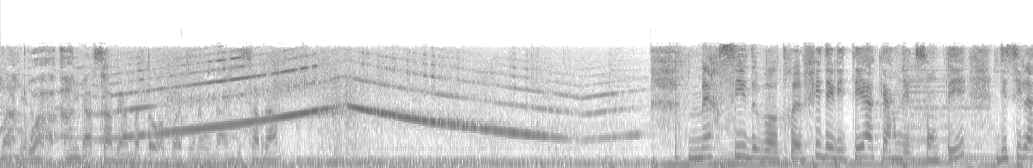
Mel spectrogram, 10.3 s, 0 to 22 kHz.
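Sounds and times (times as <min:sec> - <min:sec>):
homemade ambulance siren wailing: 0:00.0 - 0:06.6
low rumble of engine and traffic noise: 0:00.0 - 0:08.2
speech: 0:00.3 - 0:03.6, 0:06.9 - 0:10.3.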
